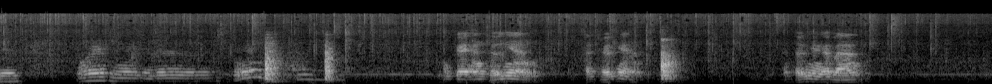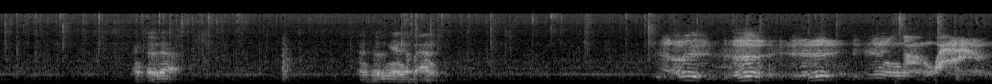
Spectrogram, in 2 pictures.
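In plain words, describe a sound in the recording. Food sizzles and crackles in a frying pan.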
